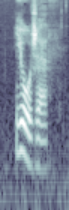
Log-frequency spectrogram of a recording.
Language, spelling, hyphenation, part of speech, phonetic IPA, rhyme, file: Hungarian, József, Jó‧zsef, proper noun, [ˈjoːʒɛf], -ɛf, Hu-József.ogg
- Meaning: 1. a male given name, equivalent to English Joseph 2. Joseph (favorite son of Jacob) 3. Joseph (husband of Virgin Mary)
